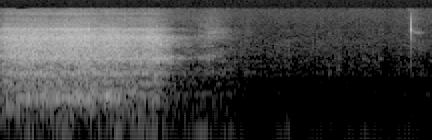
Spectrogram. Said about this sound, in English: Let's imagine we're breathing in peace. We're breathing out stress. Let's inhale love.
